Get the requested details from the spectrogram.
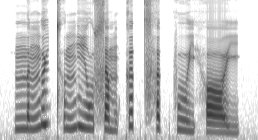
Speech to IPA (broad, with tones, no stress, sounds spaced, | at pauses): n̪ ɐ˨˥ ŋ ɵ˥ ɥ t̪ʰ ʊ˨˥ ŋ iː˨ w s ɐ˨˩ m k ɐ˧ t̚ t͡sʰ ɐ˨ k̚ f uː˨˩ j h ɔː˨˩ j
